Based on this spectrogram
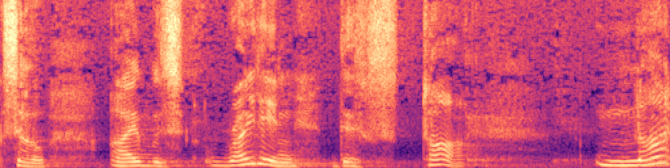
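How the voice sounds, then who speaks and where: Somewhat breathy, a woman with an American accent speaks at a medium pitch in a dark, mellow tone. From United States. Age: 80s+. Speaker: historian and artist. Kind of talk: public lecture.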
